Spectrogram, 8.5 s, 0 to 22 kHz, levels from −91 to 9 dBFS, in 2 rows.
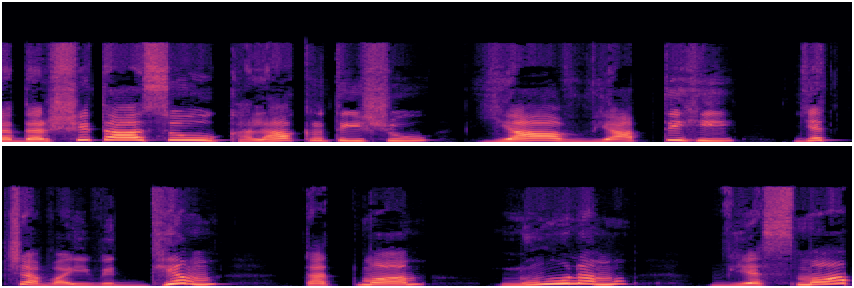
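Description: A speech recording with no technical faults audible anywhere in it. There is nothing to time or trace to a cause.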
